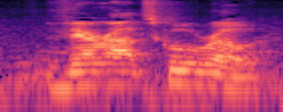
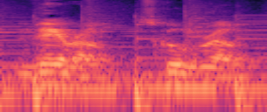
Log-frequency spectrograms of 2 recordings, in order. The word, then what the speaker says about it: Verot School Road: start with one that I have trouble with verat School Road or is it Vero School Road or verat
